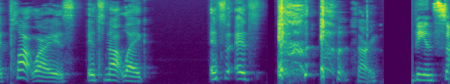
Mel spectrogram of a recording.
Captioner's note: coughs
